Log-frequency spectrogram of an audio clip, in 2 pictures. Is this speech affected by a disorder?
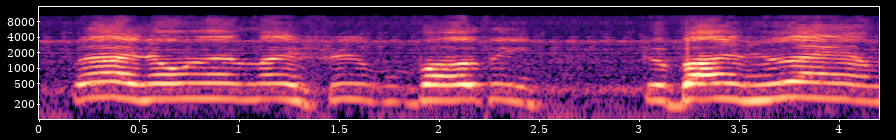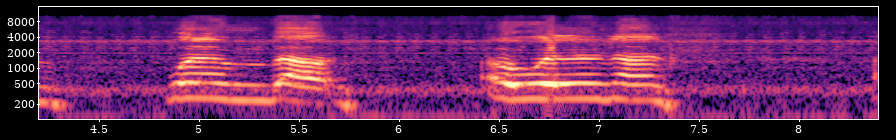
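Yes: cerebral palsy, spastic, mild.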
